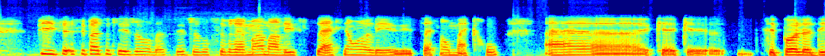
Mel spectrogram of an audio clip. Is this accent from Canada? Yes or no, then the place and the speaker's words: yes; Quebec, Canada; dû réintégrer au Québec là, il y a 2 ans. Donc, on est encore dans des processus d'immigration, je dirais. Même si moi, je suis québécoise, eux ne l'étaient pas.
